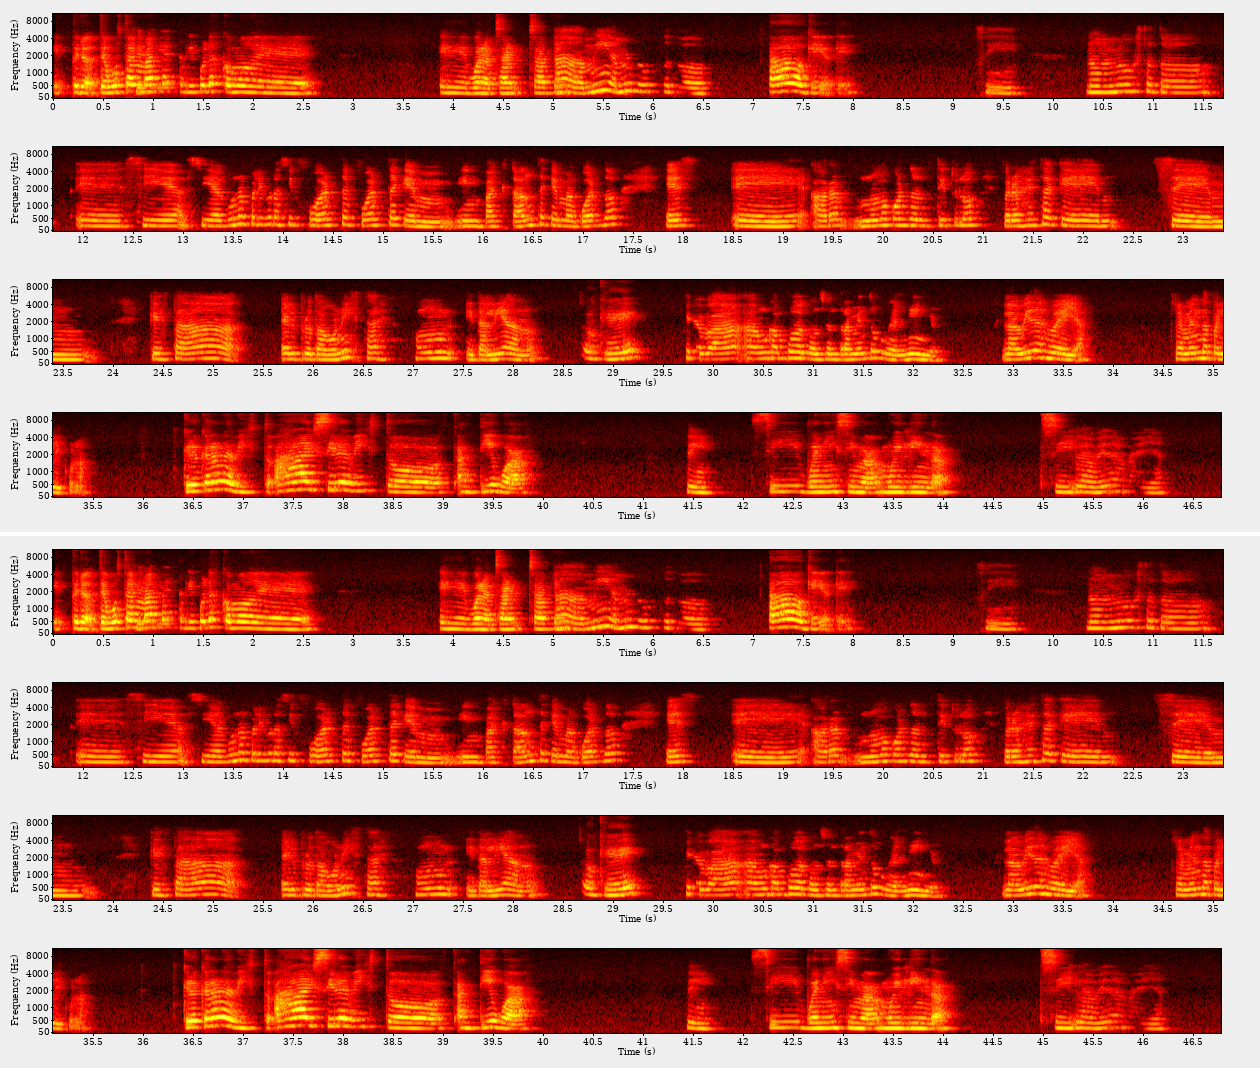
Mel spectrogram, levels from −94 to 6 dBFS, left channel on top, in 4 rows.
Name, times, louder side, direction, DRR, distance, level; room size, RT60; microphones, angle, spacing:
voice 1, 0.0-2.6 3.9-5.2 7.2-8.0 28.7-29.2 36.4-39.9 42.3-44.1 45.0-45.4, right 2 dB, 30° right, 2 dB, 0.7 m, -23 dB
voice 2, 0.8-1.2 5.0-6.5 9.3-9.6 10.3-11.6 11.9-18.1 18.5-20.9 21.2-22.3 22.8-23.8 24.1-25.3 25.7-26.8 27.0-28.3 29.8-32.3 32.9-33.7 34.6-35.4 41.4-41.7 45.3-46.2, left 2 dB, 30° left, 4 dB, 0.4 m, -29 dB
4.2 x 2.4 x 2.6 m, 0.29 s
head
